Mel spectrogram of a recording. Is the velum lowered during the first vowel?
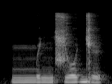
no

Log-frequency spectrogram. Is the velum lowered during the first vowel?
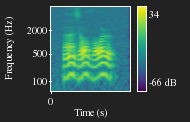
yes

